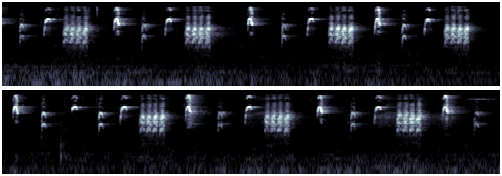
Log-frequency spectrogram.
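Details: Long-tailed shrike repeating a harsh rasping phrase roughly every second, each rasp paired with a thin high whistle, in a recording meant to keep other shrikes singing.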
